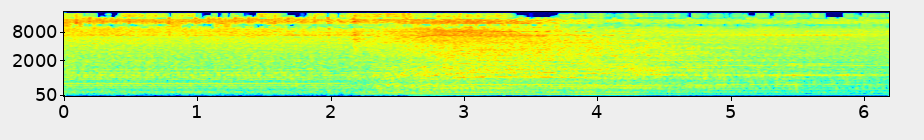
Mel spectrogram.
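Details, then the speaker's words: 2011 Mazda 3 held at 2,500 rpm during alternator ripple and load test: revs climb smoothly and hold a steady, even drone; charging normal, alternator ruled out, battery suspected by elimination; engine sounds healthy. "Okay, charging normal, so we can pretty much rule out the alternator as the problem. The car seems to be charging normally."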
